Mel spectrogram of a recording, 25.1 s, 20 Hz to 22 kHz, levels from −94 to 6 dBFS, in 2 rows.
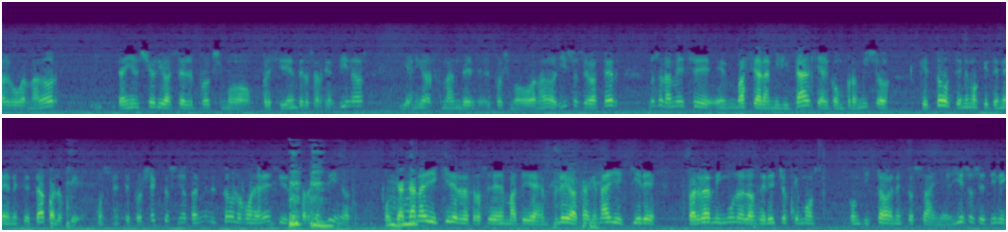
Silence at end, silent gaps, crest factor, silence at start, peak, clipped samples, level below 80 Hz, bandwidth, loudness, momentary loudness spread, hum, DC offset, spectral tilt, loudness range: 0 s; none; 22 dB; 0 s; 0 dBFS; under 0.1%; -40 dBFS; 10.5 kHz; -21 LUFS; 14 LU; none; under 0.1%; -6 dB/octave; 10 LU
